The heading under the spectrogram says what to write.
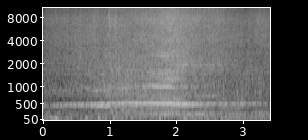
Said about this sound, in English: We've also got a Carrera GT that's about to fly down the straight. I'm hoping it's going to fly down the straight and it's not going into the pits. He's coming past. Right, listen to this V10 sound.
